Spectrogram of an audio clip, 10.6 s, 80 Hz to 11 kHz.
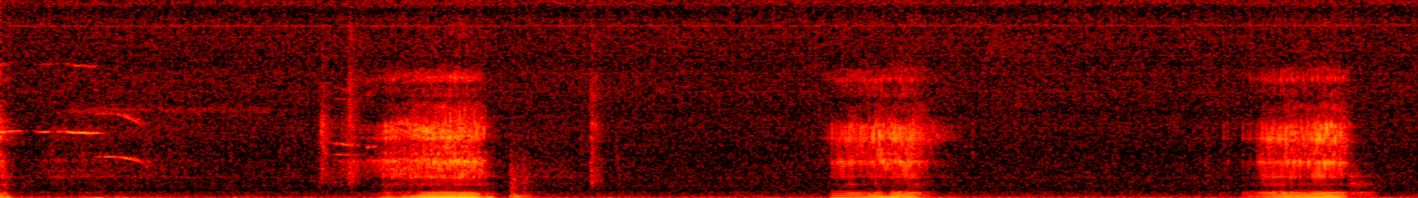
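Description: Three loud, rattling, low-pitched snores a few seconds apart, about 18 a minute, over steady room noise; ordinary snoring during sleep.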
